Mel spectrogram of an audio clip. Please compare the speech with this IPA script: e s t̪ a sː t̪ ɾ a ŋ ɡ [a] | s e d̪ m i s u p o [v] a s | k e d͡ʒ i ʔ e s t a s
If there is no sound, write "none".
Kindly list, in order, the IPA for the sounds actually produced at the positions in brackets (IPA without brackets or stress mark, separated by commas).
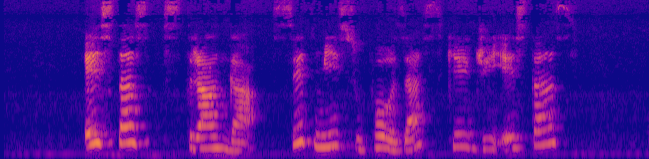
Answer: a, z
